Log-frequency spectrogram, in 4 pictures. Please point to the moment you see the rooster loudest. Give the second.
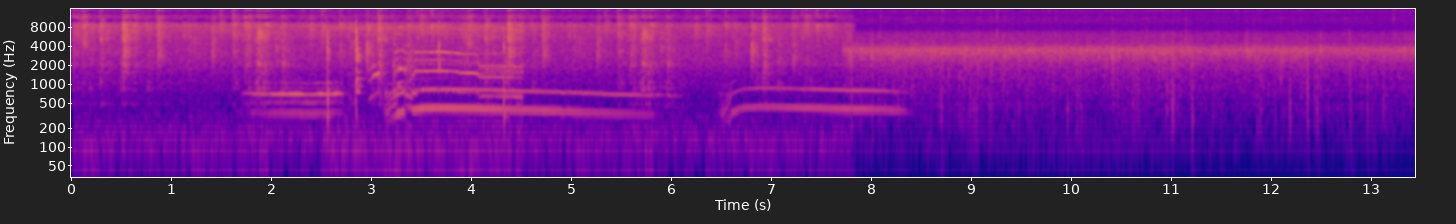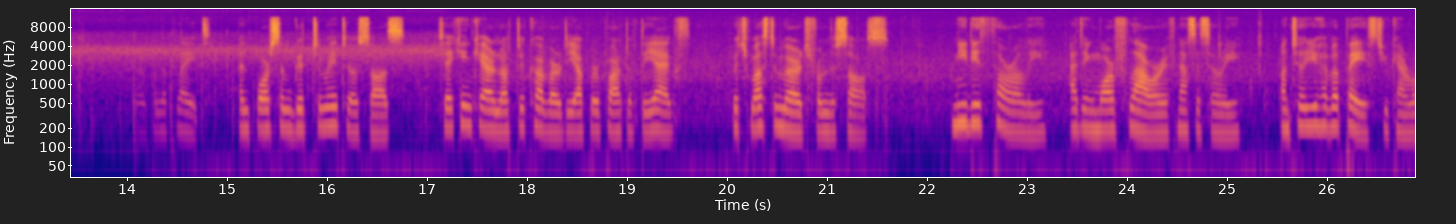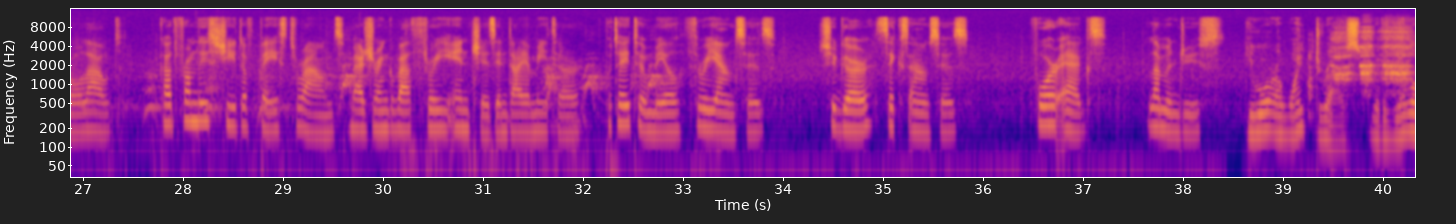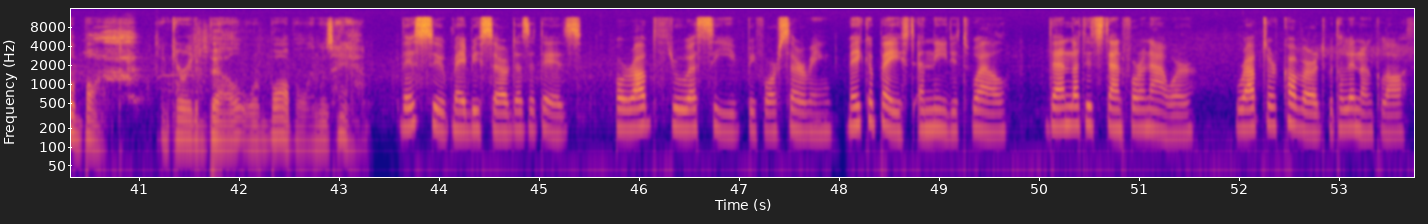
40 s.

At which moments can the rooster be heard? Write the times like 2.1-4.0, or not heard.
2.5-4.5, 39.2-42.2.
